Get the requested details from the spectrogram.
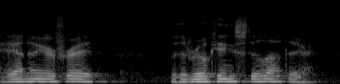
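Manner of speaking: soft whisper. Acting out a reassurance to someone who is afraid: whispering. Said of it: "let me whisper".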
